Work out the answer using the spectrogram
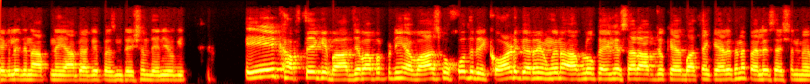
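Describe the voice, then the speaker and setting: A man teaching an online English class, drilling letter sounds slowly one by one and mixing English phrases into his lecture. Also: on the high side. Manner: mixes Hindi-Urdu with English phrases. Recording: slightly dull, lo-fi audio.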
